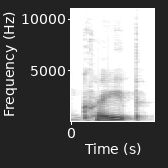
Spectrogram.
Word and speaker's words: crêpe: She says the proper way to say crepe is it rhymes with step.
